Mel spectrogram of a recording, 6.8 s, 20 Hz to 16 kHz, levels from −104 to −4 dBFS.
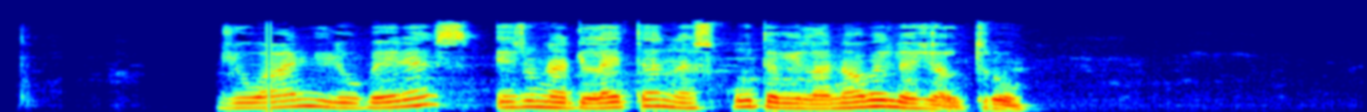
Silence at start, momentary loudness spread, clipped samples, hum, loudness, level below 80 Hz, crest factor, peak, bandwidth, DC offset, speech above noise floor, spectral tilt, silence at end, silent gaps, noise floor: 1.1 s; 7 LU; under 0.1%; none; -23 LUFS; -62 dBFS; 16 dB; -8 dBFS; 8 kHz; under 0.1%; 65 dB; -6 dB/octave; 1.7 s; none; -87 dBFS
